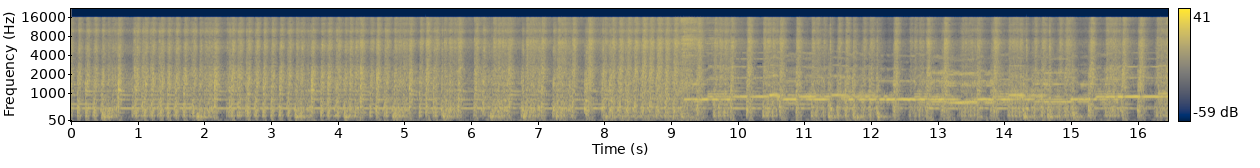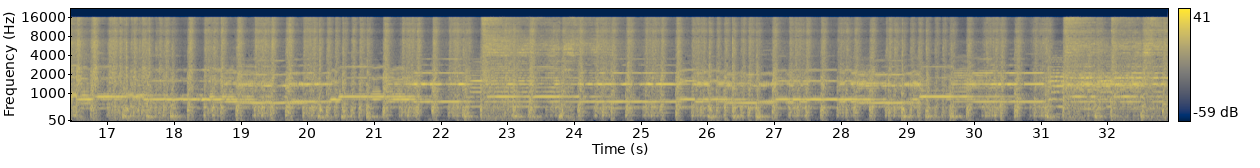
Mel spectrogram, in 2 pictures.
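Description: A street banjo band's drums playing fast, dense rolls on a rack of tom drums and slung side drums, with cymbal crashes. About ten seconds in, a high stepping melody joins over the drumming.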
